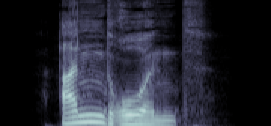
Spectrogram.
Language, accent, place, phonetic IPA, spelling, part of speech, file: German, Germany, Berlin, [ˈanˌdʁoːənt], androhend, verb, De-androhend.ogg
- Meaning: present participle of androhen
